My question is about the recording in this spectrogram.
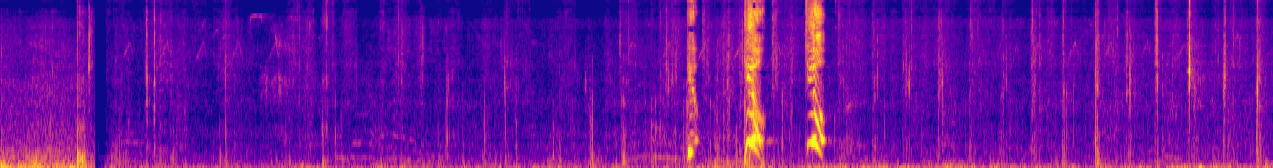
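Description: Footsteps in rubber boots on brick paving, a run of short clicks that quickens into jogging steps in the second half. About seven to eight seconds in, three short loud cries that bend in pitch stand out above the steps.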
